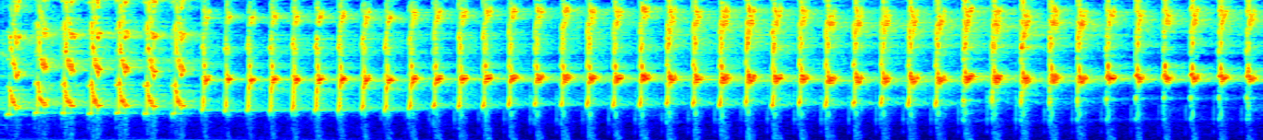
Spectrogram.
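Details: Lovebird in long ngekek chatter, a song meant to coax other lovebirds into singing: steady rapid high rattle of sharp repeated notes, rising slightly early on and then holding a buzzy even rhythm throughout.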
